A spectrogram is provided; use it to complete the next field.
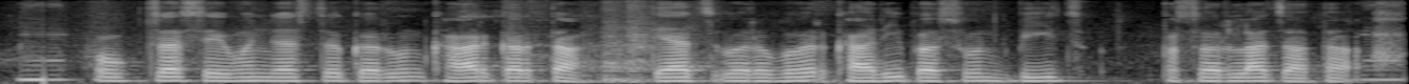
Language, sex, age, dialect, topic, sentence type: Marathi, male, 46-50, Southern Konkan, agriculture, statement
